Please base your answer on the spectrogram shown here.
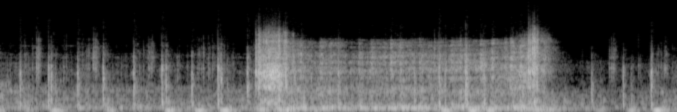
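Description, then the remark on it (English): Quick, evenly spaced footsteps hurry along aboard a moving train over a low rumbling background, with a louder rushing swell in the middle as the steps keep coming, steady. “The sound of steps behind you makes you turn.”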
